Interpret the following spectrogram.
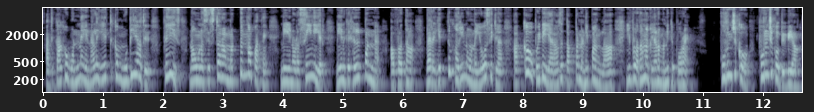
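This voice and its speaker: Brief: man playing a firm young groom, rapid delivery, warm dark tone, forceful when angry. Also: sits high, lively intonation. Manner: forceful scolding, then gently reassuring. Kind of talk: amateur audio drama.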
